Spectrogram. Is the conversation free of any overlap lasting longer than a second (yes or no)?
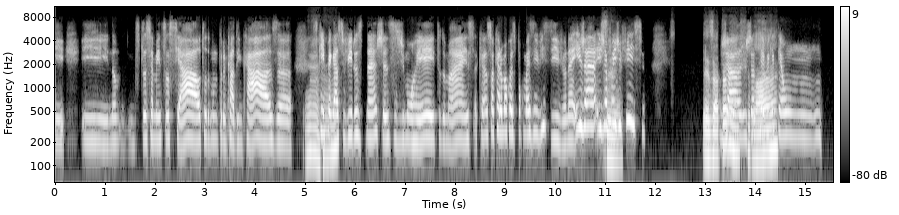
no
